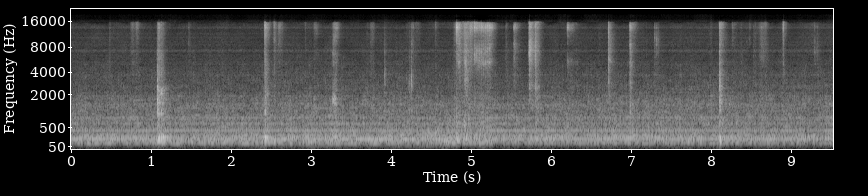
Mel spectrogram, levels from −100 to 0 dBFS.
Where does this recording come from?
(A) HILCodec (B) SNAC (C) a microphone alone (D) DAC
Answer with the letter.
D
